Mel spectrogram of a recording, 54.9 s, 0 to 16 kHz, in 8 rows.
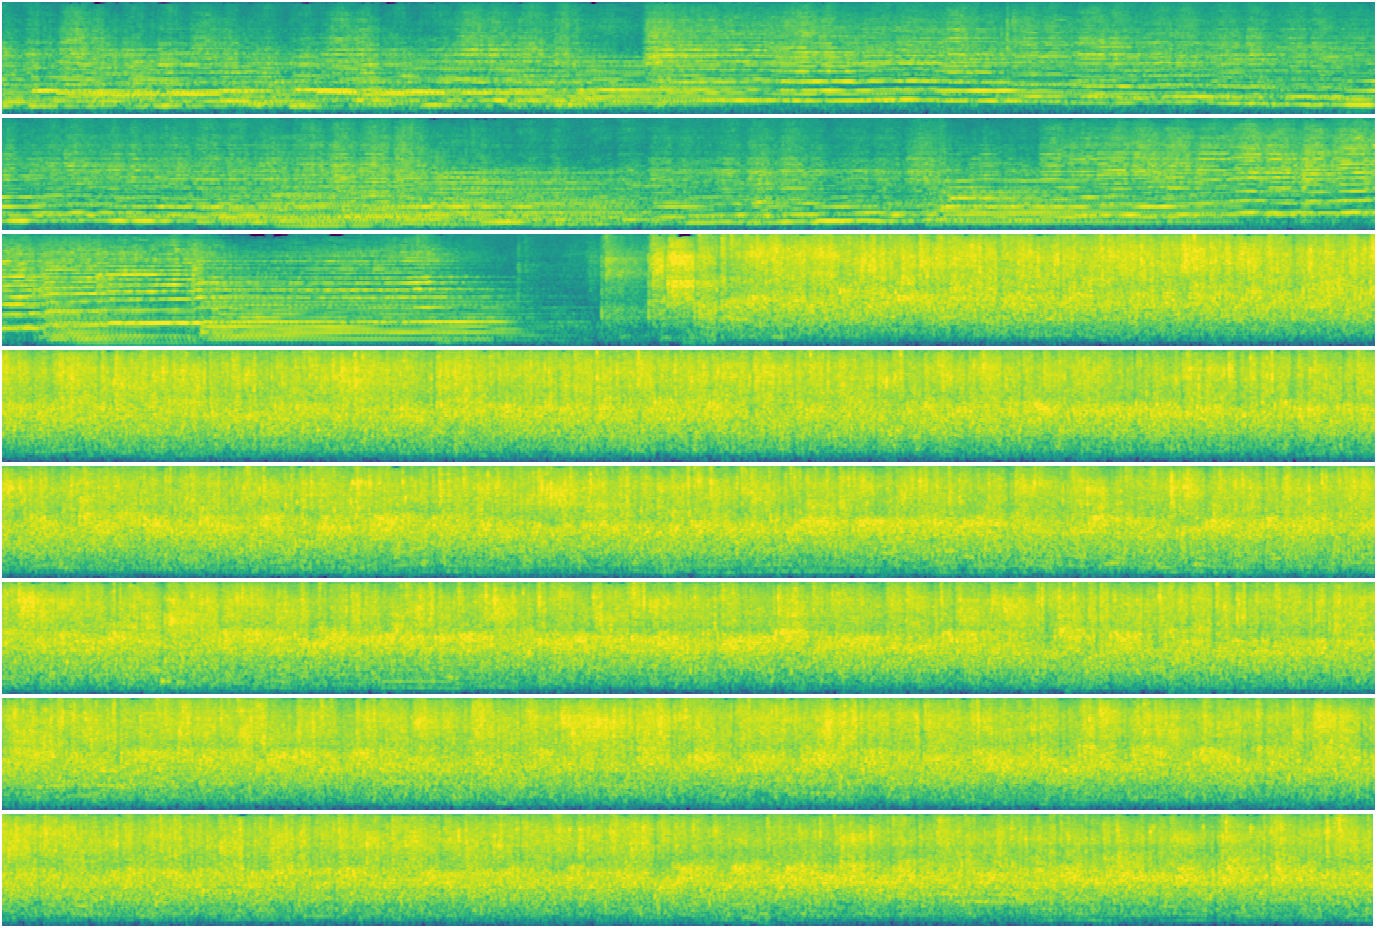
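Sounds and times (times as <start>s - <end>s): audience applauding: 16.6s - 54.9s.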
